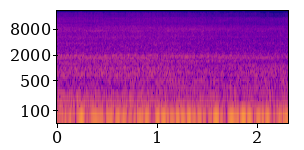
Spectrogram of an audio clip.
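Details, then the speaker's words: Corvette at auction walkaround, check engine light on, started right up: steady, even smooth idle with no misses, stumbles or knocks; engine sounds healthy, though a wire loom is missing. "all right motor's running nice and smooth you got a wire loom missing on that i don't know why"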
